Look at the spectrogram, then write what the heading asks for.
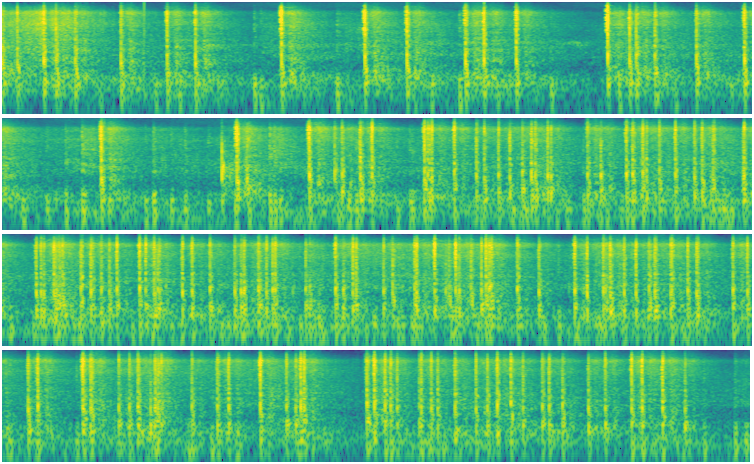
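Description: Aerial fireworks shells bursting in quick succession: a dense run of sharp bangs, several a second, over a continuous low rumble.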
